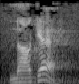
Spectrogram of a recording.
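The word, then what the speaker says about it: Naga (נגע): Naga, N-A-G-A, Naga.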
